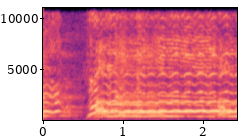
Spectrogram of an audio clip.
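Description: A dog gives a loud, drawn-out howling bark, one long sustained cry holding a steady pitch for about two seconds after a brief softer sound.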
